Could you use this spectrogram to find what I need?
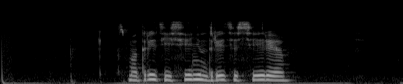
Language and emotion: Russian, neutral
